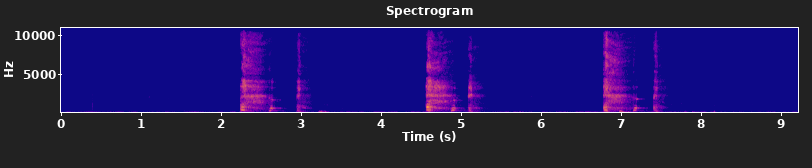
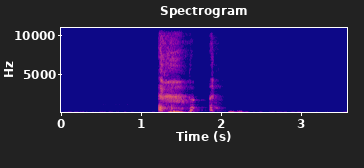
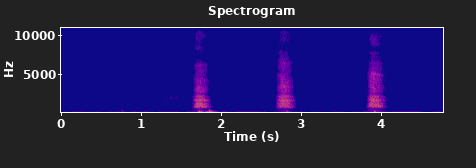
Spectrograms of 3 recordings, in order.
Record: {"three_cough_length": "9.2 s", "three_cough_amplitude": 9740, "three_cough_signal_mean_std_ratio": 0.31, "cough_length": "3.6 s", "cough_amplitude": 6945, "cough_signal_mean_std_ratio": 0.33, "exhalation_length": "4.8 s", "exhalation_amplitude": 3375, "exhalation_signal_mean_std_ratio": 0.37, "survey_phase": "beta (2021-08-13 to 2022-03-07)", "age": "18-44", "gender": "Female", "wearing_mask": "No", "symptom_cough_any": true, "symptom_sore_throat": true, "symptom_fatigue": true, "symptom_onset": "4 days", "smoker_status": "Never smoked", "respiratory_condition_asthma": false, "respiratory_condition_other": false, "recruitment_source": "Test and Trace", "submission_delay": "1 day", "covid_test_result": "Positive", "covid_test_method": "ePCR"}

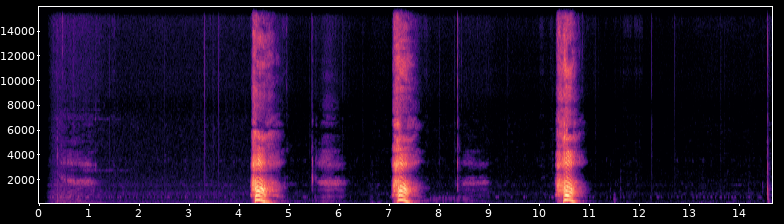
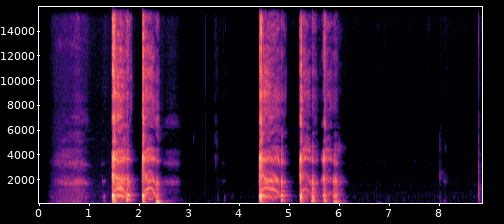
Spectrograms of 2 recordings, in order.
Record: {"exhalation_length": "14.7 s", "exhalation_amplitude": 32768, "exhalation_signal_mean_std_ratio": 0.2, "cough_length": "8.9 s", "cough_amplitude": 32768, "cough_signal_mean_std_ratio": 0.28, "survey_phase": "beta (2021-08-13 to 2022-03-07)", "age": "65+", "gender": "Female", "wearing_mask": "No", "symptom_none": true, "smoker_status": "Ex-smoker", "respiratory_condition_asthma": false, "respiratory_condition_other": false, "recruitment_source": "REACT", "submission_delay": "2 days", "covid_test_result": "Negative", "covid_test_method": "RT-qPCR"}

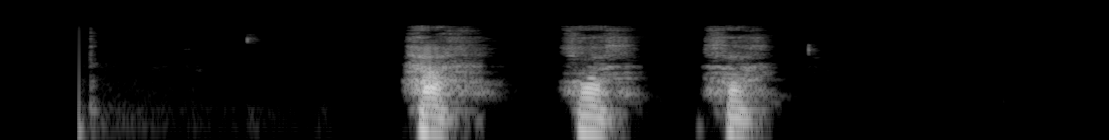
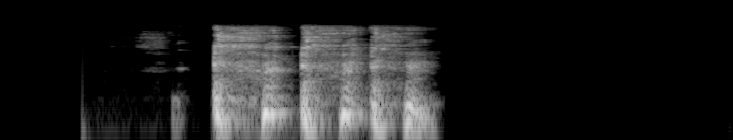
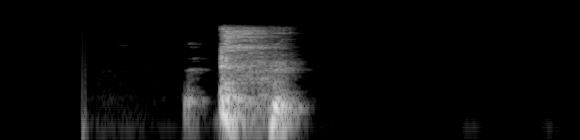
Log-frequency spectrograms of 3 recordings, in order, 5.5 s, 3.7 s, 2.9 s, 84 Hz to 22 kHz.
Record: {"exhalation_length": "5.5 s", "exhalation_amplitude": 28994, "exhalation_signal_mean_std_ratio": 0.22, "three_cough_length": "3.7 s", "three_cough_amplitude": 27654, "three_cough_signal_mean_std_ratio": 0.34, "cough_length": "2.9 s", "cough_amplitude": 27595, "cough_signal_mean_std_ratio": 0.23, "survey_phase": "alpha (2021-03-01 to 2021-08-12)", "age": "18-44", "gender": "Male", "wearing_mask": "No", "symptom_fatigue": true, "symptom_fever_high_temperature": true, "symptom_headache": true, "symptom_change_to_sense_of_smell_or_taste": true, "symptom_onset": "5 days", "smoker_status": "Never smoked", "respiratory_condition_asthma": false, "respiratory_condition_other": false, "recruitment_source": "Test and Trace", "submission_delay": "2 days", "covid_test_result": "Positive", "covid_test_method": "ePCR"}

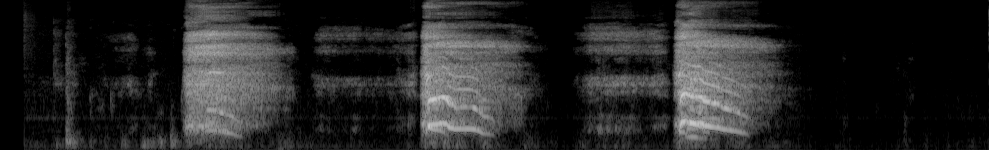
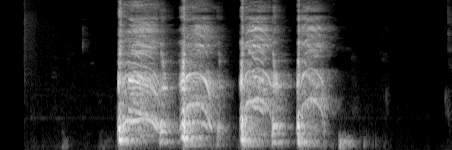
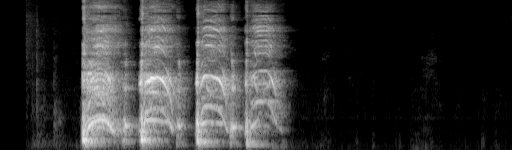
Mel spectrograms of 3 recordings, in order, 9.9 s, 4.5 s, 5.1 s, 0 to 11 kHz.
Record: {"exhalation_length": "9.9 s", "exhalation_amplitude": 4715, "exhalation_signal_mean_std_ratio": 0.38, "three_cough_length": "4.5 s", "three_cough_amplitude": 27929, "three_cough_signal_mean_std_ratio": 0.44, "cough_length": "5.1 s", "cough_amplitude": 20992, "cough_signal_mean_std_ratio": 0.42, "survey_phase": "beta (2021-08-13 to 2022-03-07)", "age": "65+", "gender": "Male", "wearing_mask": "No", "symptom_cough_any": true, "symptom_sore_throat": true, "smoker_status": "Ex-smoker", "respiratory_condition_asthma": false, "respiratory_condition_other": false, "recruitment_source": "REACT", "submission_delay": "0 days", "covid_test_result": "Negative", "covid_test_method": "RT-qPCR", "influenza_a_test_result": "Negative", "influenza_b_test_result": "Negative"}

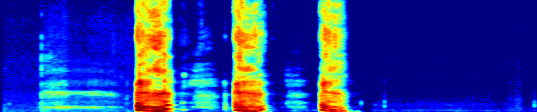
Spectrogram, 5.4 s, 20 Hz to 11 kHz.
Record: {"three_cough_length": "5.4 s", "three_cough_amplitude": 32767, "three_cough_signal_mean_std_ratio": 0.3, "survey_phase": "beta (2021-08-13 to 2022-03-07)", "age": "18-44", "gender": "Female", "wearing_mask": "No", "symptom_runny_or_blocked_nose": true, "symptom_fatigue": true, "symptom_headache": true, "smoker_status": "Never smoked", "respiratory_condition_asthma": false, "respiratory_condition_other": false, "recruitment_source": "Test and Trace", "submission_delay": "2 days", "covid_test_result": "Positive", "covid_test_method": "RT-qPCR", "covid_ct_value": 24.2, "covid_ct_gene": "N gene", "covid_ct_mean": 24.5, "covid_viral_load": "9400 copies/ml", "covid_viral_load_category": "Minimal viral load (< 10K copies/ml)"}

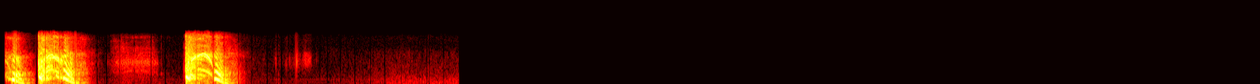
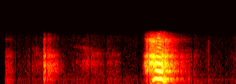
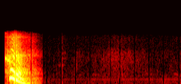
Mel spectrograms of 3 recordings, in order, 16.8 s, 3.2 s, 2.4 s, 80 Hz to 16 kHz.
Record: {"three_cough_length": "16.8 s", "three_cough_amplitude": 30263, "three_cough_signal_mean_std_ratio": 0.21, "exhalation_length": "3.2 s", "exhalation_amplitude": 25383, "exhalation_signal_mean_std_ratio": 0.23, "cough_length": "2.4 s", "cough_amplitude": 30726, "cough_signal_mean_std_ratio": 0.26, "survey_phase": "beta (2021-08-13 to 2022-03-07)", "age": "65+", "gender": "Female", "wearing_mask": "No", "symptom_cough_any": true, "symptom_runny_or_blocked_nose": true, "symptom_onset": "4 days", "smoker_status": "Ex-smoker", "respiratory_condition_asthma": false, "respiratory_condition_other": false, "recruitment_source": "REACT", "submission_delay": "1 day", "covid_test_result": "Negative", "covid_test_method": "RT-qPCR", "influenza_a_test_result": "Negative", "influenza_b_test_result": "Negative"}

